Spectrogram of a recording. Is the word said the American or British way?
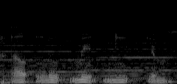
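British. It is said the British way, five syllables.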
